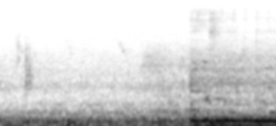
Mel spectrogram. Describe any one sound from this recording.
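A personal watercraft engine whines across the water.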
